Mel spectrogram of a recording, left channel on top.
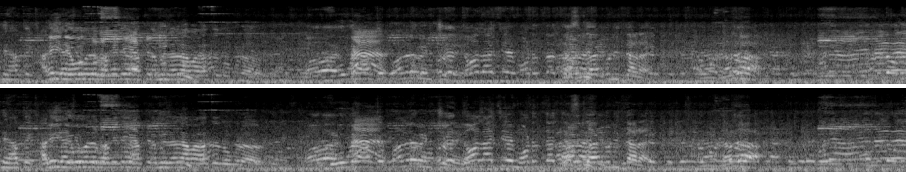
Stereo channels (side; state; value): both; normal; correlation 0.13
